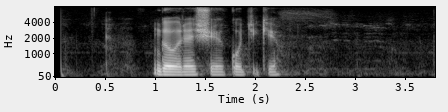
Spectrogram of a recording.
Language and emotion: Russian, neutral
